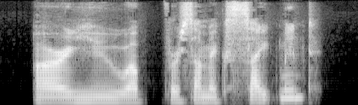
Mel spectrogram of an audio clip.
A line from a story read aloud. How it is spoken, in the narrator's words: he asks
